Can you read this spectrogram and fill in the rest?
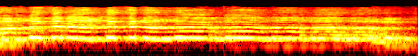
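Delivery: very high, loud squealing chant; excited friends. Retold or imitated. Girl's friends watching her shake, imitated excited squeal. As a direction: squeal it over and over, hammed-up. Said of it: "And her friends go".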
